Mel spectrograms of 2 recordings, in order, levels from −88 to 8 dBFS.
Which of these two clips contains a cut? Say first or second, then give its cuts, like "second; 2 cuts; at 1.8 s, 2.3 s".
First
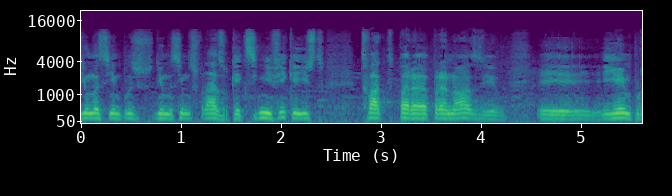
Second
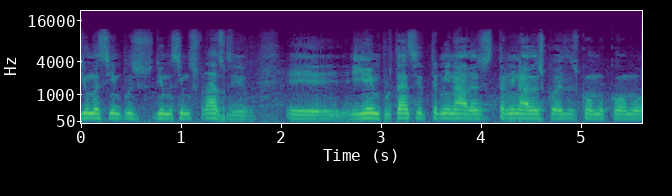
second; 1 cut; at 1.5 s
